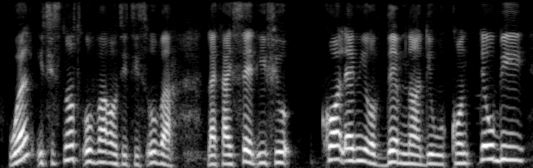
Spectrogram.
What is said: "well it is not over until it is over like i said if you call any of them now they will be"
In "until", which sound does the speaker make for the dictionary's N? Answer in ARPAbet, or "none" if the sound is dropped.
none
